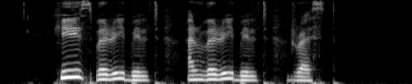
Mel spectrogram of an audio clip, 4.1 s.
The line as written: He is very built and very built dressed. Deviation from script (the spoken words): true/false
false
